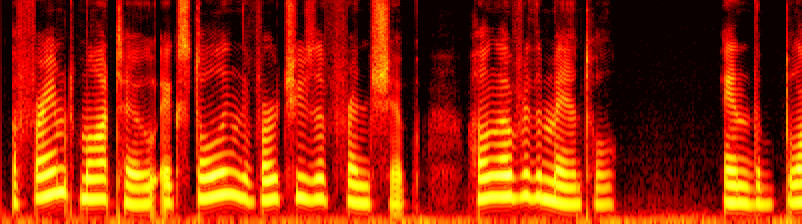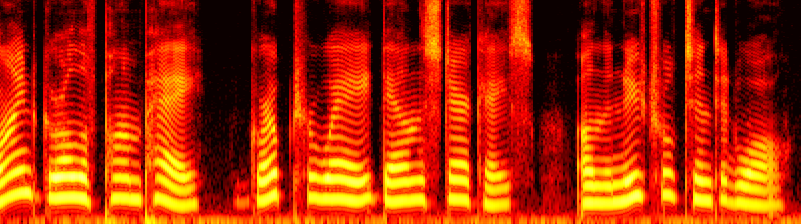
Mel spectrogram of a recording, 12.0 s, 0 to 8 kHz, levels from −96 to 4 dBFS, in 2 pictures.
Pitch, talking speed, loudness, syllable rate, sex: 215 Hz, 145 wpm, -17 LUFS, 4.3 syllables/s, female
